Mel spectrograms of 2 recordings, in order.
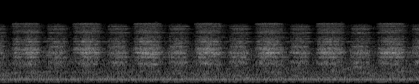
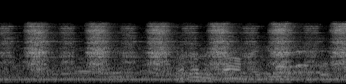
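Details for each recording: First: Brake rotor being turned on a brake lathe, slow finishing cut, no noise suppression fitted: even, flat cutting hiss with steady hum and soft swish each turn, no chatter or squeal; normal smooth cut. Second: Brake rotor turned on a brake lathe, rough cut run out by hand: harsh scraping that swells and fades about 98 times a minute as the cutter bites the high spots; badly worn, uneven rotor.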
